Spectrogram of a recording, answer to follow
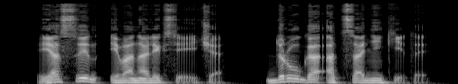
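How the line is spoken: Calm. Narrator (Russian): спокойно сказал Илюшин

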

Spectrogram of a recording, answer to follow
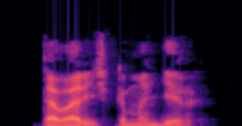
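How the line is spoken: Quiet translation. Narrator (Russian): тихо перевел Ли слова корейского офицера

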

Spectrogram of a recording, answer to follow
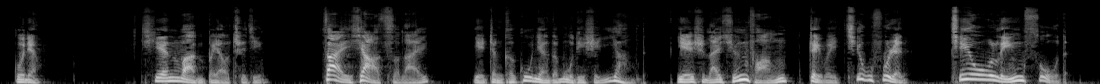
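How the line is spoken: Slight smile. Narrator (Chinese): 楚留香微微一笑

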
